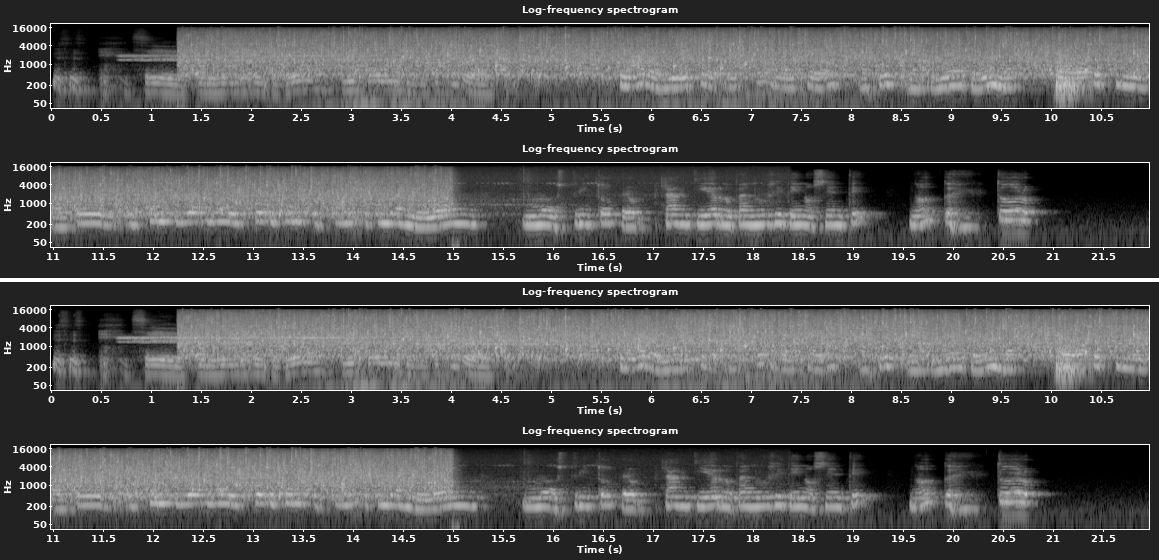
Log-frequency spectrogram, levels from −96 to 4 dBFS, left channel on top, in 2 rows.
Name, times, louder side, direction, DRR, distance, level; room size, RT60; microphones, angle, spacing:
voice 1, 0.0-4.8 20.5-20.7, right 2 dB, 45° right, 0.8 m, -40 dB
sound 1, 0.6-8.8, right 7 dB, 75° right, 0.6 m, -38 dB
sound 2, 1.3-15.0, right 3 dB, 10° right, 0.3 m, -27 dB
sound 3, 3.9-18.4, left 3 dB, 55° left, 0.8 m, -45 dB
voice 2, 5.7-15.3 15.7-19.2 19.6-20.7, left 1 dB, 30° left, 1.2 m, -33 dB
7.5 x 4.1 x 3.5 m
head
